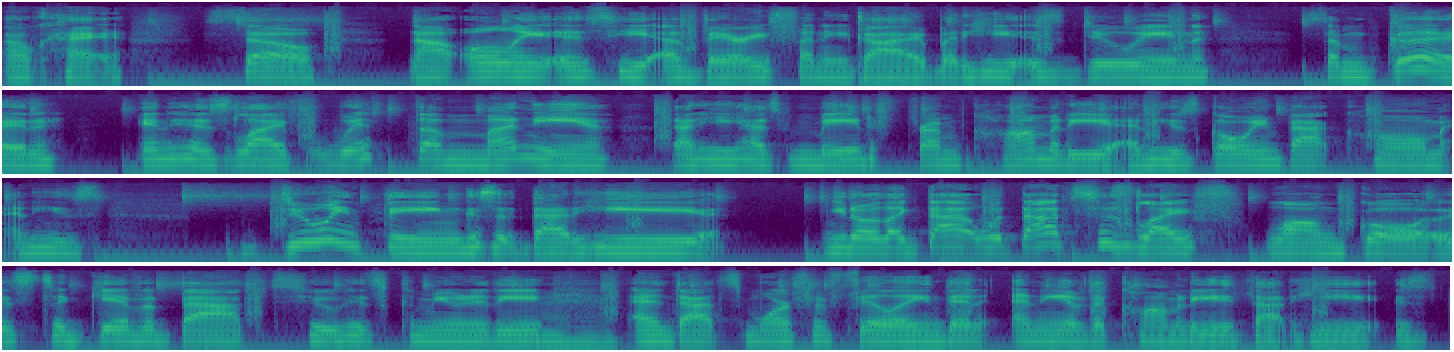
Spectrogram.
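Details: Adult woman speaking; Normal speech.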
